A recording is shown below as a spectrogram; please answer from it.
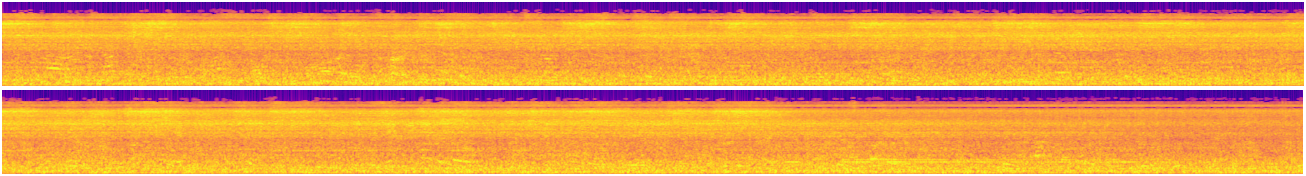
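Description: A steady, even rushing noise that does not change, with faint voices underneath.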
